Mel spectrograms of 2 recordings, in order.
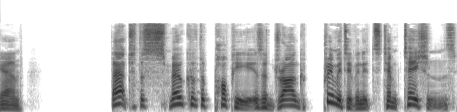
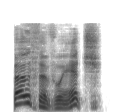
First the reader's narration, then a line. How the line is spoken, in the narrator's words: he added with a cynical accent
